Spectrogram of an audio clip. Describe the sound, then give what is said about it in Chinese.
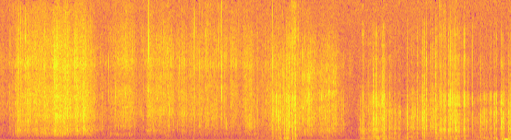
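Crinkling plastic packaging as a Prince noodle snack packet is opened and its contents eaten: continuous rustling and crumpling, with a few louder crackly bursts toward the end. “虽然这个王子到现在还还是依旧年轻，其实已经是老王子， 老王子。 没错，哎，我赶快来吃一下，不然真的肚子饿了。”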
